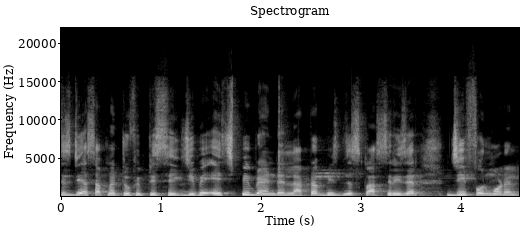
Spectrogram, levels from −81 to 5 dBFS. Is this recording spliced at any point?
no; 0 cuts

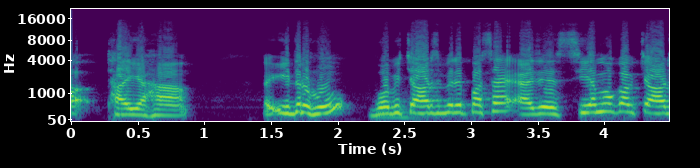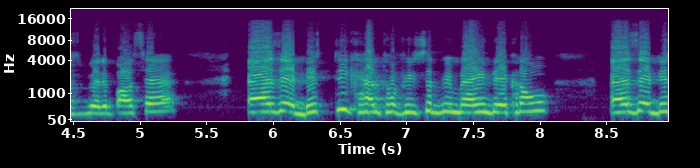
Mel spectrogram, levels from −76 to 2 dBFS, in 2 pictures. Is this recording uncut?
yes; 0 cuts

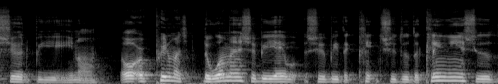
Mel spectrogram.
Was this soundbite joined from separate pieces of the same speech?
yes; 1 cut; at 1.0 s

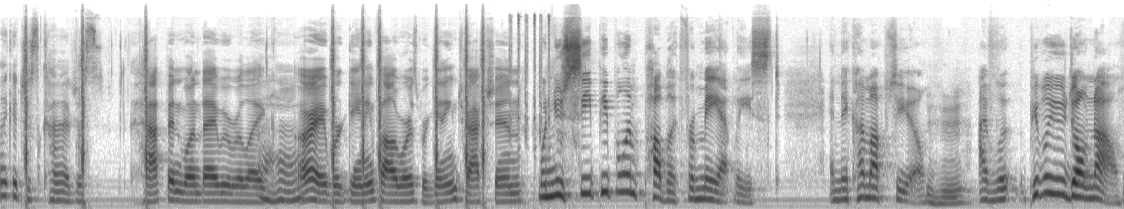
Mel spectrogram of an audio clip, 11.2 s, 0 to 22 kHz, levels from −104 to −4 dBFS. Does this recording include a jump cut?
no; 0 cuts

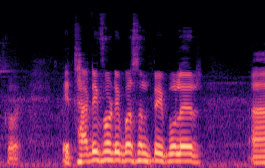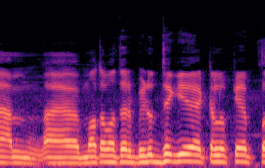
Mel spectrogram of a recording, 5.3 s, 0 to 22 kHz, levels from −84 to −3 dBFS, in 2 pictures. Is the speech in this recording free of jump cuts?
yes; 0 cuts

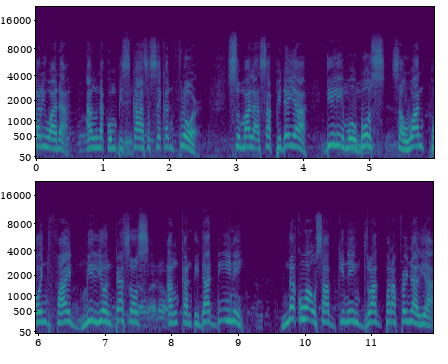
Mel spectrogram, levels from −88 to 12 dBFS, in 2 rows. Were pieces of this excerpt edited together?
no; 0 cuts

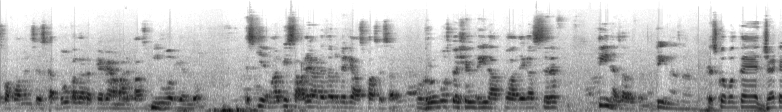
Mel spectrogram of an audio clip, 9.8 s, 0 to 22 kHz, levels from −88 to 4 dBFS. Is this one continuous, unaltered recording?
no; 1 cut; at 8.7 s

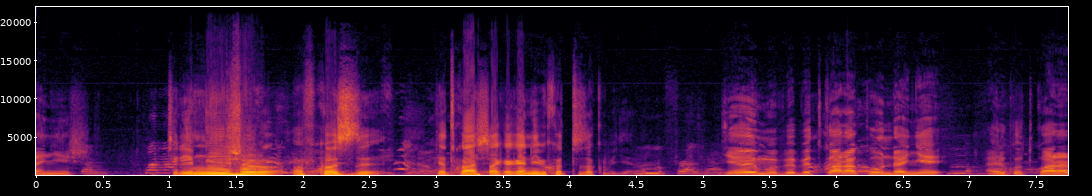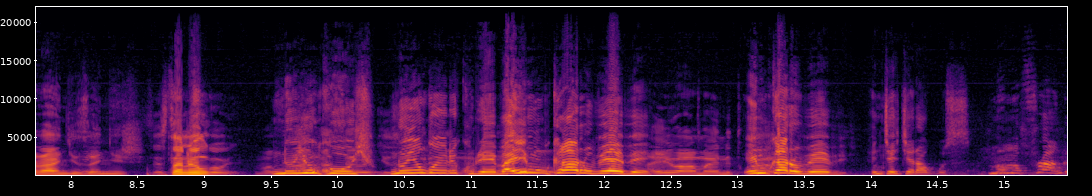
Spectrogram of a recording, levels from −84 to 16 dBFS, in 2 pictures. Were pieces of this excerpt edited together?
no; 0 cuts

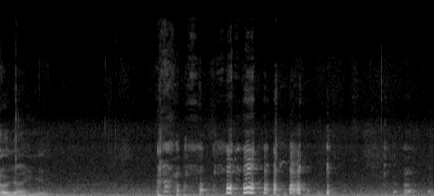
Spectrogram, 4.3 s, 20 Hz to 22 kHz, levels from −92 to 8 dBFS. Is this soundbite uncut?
yes; 0 cuts

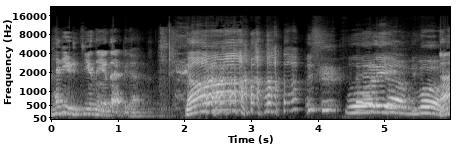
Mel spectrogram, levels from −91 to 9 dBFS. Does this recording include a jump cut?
no; 0 cuts

